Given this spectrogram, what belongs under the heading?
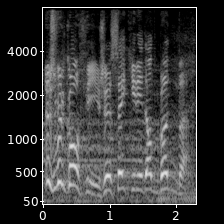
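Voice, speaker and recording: A man's voice: sits high, very animated, a little fast, music in the background. A man voicing a vain, cruel older brother with theatrical smugness in a French cartoon dub. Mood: falsely sweet.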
